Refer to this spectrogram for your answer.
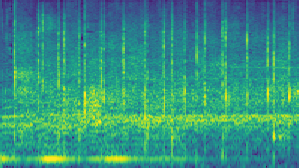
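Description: Sustained audience applause, a dense steady wash of many hands clapping at once, with sharper individual claps popping out and a low hum underneath, no talking.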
